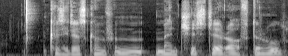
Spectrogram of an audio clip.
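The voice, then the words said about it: Failed Mancunian accent, sounds Birmingham. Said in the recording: “No, that's Birmingham. Wrong accent. Can't do the Mancunian accent.”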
